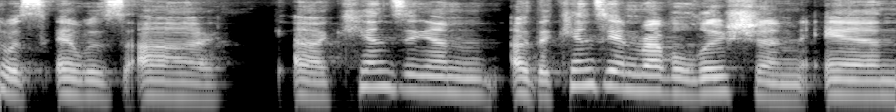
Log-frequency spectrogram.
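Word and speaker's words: Keynesian: Um it it's in the outline but I'll tell you about it real quick um I have to say it right. It's Kinesise um in the 1930s and4s um argued for deficit spending in depressions and but also for surpluses during booms.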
